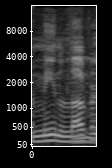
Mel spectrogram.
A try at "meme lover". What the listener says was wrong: I think you said a mean lover.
